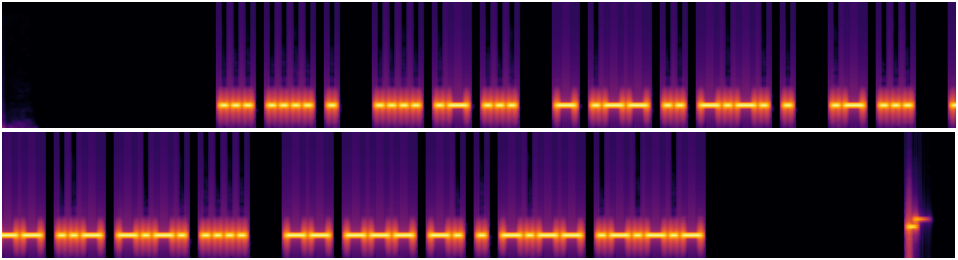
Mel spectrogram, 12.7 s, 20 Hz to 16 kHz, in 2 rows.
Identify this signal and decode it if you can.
Morse code, heard as a keyed tone, about 30 wpm, 700 Hz. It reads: SHE HAS TWICE AS MUCH MONEY.
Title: Sentences from Top 1600 Words 30wpm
